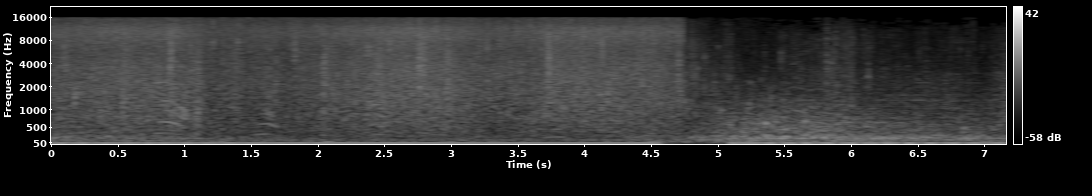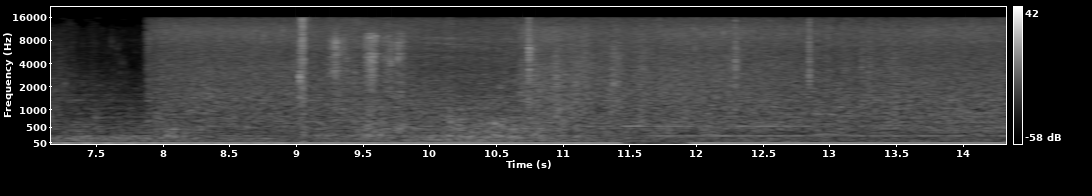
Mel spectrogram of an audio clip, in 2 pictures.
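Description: River rapids churn and splash loudly.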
